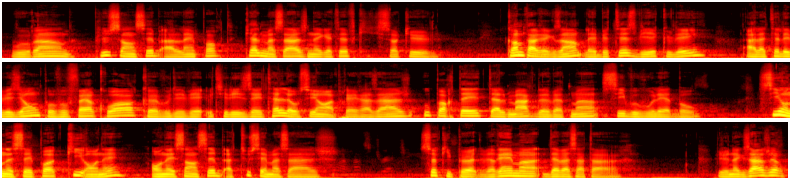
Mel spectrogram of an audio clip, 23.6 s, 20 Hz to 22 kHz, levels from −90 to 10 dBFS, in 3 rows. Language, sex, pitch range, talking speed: French, male, 110-150 Hz, 170 wpm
